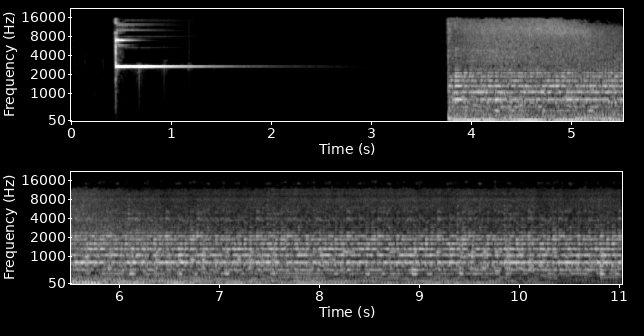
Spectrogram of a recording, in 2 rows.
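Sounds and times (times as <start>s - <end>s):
bright chime ding: 0.4s - 2.8s.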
